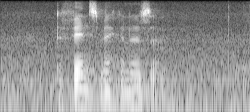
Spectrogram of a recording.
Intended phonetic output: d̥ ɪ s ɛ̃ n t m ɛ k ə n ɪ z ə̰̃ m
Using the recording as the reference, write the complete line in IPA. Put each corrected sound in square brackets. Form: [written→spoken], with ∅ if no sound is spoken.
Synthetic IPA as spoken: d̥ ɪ [s→f] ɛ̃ n [t→s] m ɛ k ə n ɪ z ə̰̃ m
